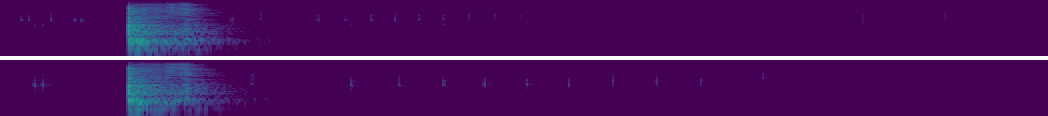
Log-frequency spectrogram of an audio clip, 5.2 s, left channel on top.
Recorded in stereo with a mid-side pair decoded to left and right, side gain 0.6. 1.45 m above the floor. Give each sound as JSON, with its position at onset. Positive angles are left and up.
{"t": 0.6, "sound": "writing", "azimuth_deg": -5, "distance_m": 0.5}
